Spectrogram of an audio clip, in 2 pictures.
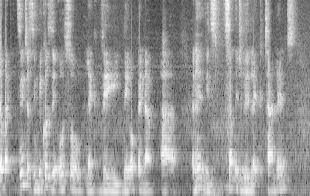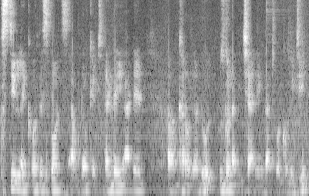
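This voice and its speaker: A man speaks at a fairly quick pace amid noticeable background noise. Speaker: podcast co-host. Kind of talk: casual chat.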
